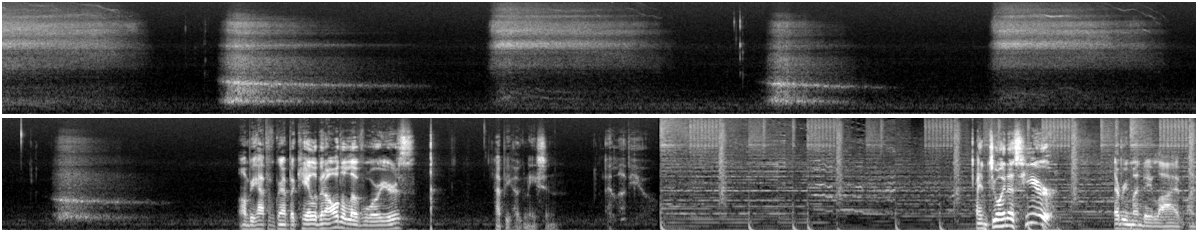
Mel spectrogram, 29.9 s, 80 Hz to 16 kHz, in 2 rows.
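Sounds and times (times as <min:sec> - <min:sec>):
group of people breathing in through the nose and out through the mouth: 0:00.0 - 0:01.9, 0:02.7 - 0:05.4, 0:06.1 - 0:08.4, 0:09.4 - 0:11.2, 0:12.4 - 0:14.6, 0:15.5 - 0:17.0
speech: 0:17.9 - 0:20.1, 0:21.1 - 0:22.0, 0:27.1 - 0:28.2, 0:28.8 - 0:29.8.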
